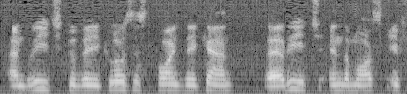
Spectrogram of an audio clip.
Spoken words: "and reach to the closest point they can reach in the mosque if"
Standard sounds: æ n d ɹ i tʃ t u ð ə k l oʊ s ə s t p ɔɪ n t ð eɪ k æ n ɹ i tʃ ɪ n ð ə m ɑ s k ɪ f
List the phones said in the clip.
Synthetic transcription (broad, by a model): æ n d ɹ i tʃ t u ð ə k l oʊ s ə s t p ɔɪ n t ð eɪ k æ n ɹ i tʃ ɪ n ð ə m ɑ s k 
